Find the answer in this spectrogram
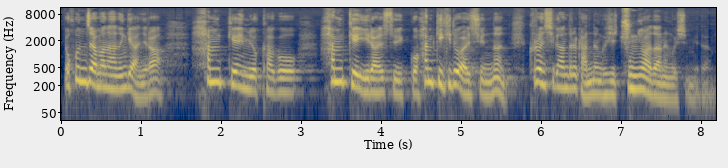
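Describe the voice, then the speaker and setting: A male pastor preaching an earnest sermon in a church, his voice dropping low at the ends of phrases. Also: big pitch swings, brisk, hardly any pauses, mellow. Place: church sanctuary.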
